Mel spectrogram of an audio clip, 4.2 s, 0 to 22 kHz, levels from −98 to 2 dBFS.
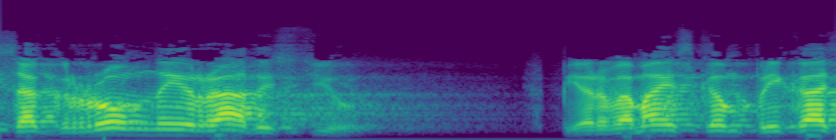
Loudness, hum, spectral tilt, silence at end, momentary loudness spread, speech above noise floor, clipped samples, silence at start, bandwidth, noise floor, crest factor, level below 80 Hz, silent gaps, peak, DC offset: -15 LUFS; none; -4.5 dB/octave; 0 s; 22 LU; 48 dB; under 0.1%; 0 s; 6.2 kHz; -64 dBFS; 16 dB; -72 dBFS; none; 0 dBFS; under 0.1%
